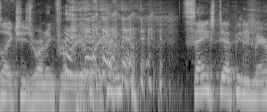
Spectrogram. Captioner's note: laughing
